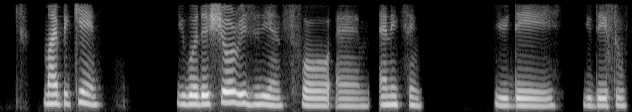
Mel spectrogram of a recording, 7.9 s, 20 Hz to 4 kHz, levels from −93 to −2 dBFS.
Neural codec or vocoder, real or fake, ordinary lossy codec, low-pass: codec, 16 kHz, 0.9 kbps, LongCat-Audio-Codec; fake; none; 3.6 kHz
